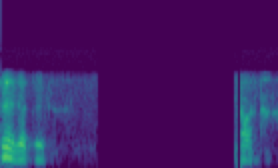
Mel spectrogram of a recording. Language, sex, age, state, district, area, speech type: Hindi, male, 60+, Uttar Pradesh, Pratapgarh, rural, conversation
